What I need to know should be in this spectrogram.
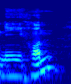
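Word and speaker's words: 日本: বলতে জাপানকে বোঝানো হয় এটার এখানে উচ্চারণ হবে নিহন আর এটা মানুষের কাঞ্জি নিহন মানে জাপান আর এখানে মানুষের কাঞ্জির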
